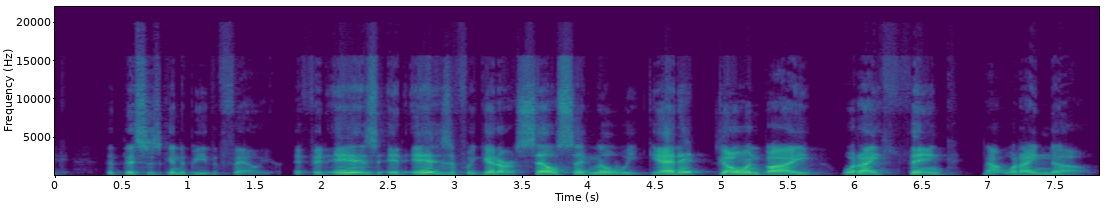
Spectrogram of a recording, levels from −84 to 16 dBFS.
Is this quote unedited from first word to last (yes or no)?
no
